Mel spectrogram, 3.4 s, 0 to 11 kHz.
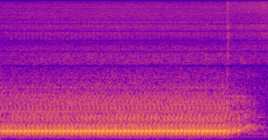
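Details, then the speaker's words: Compressor that sat 8 years, after reassembling a valve spring: pump chugs about four beats a second, then stops and a steady hiss remains as air leaks back past the unsealed check valve; pressure on both sides, leakage. "and we're getting leakage so if there's pressure in here there's also pressure in here"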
